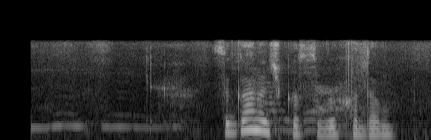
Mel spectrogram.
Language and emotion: Russian, neutral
